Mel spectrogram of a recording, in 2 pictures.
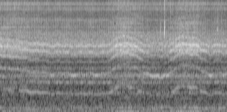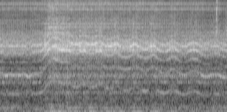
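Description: A small tabletop mini pottery wheel hums with a steady electric whine that swells twice as the wheel is pressed on while centering clay.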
